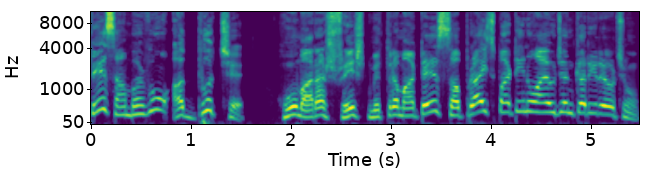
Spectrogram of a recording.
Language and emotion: Gujarati, surprised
